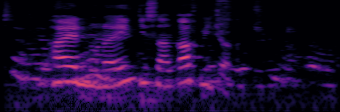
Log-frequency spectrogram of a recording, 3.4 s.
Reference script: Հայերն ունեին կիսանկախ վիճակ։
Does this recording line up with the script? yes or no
yes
